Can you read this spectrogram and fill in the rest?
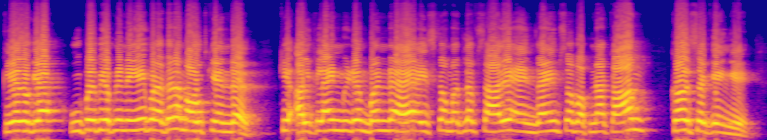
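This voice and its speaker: A man's voice: extremely high pitch, fairly even intonation, brisk, few pauses. A man teaching a board exam science lesson, asking questions and answering them himself. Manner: repetitive, drilling.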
